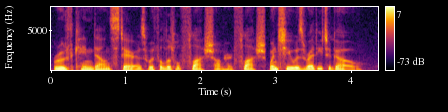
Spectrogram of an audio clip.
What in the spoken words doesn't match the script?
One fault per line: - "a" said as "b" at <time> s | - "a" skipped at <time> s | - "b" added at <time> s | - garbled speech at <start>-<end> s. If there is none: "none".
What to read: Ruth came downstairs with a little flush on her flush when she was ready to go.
none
